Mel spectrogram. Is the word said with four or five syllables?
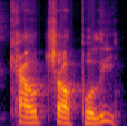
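four. The word is said with four syllables. This is how it is said in Italian. "In Italian, it's Calciopoli"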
